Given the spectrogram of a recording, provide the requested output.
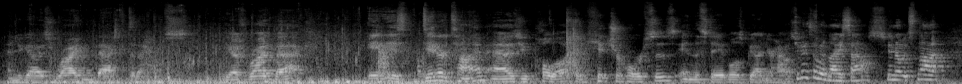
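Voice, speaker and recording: A man narrating a tabletop game as game master in a colloquial, animated way, describing action with sound words. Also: medium pitch, normal speed, noisy background. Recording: roomy echo, music behind.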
